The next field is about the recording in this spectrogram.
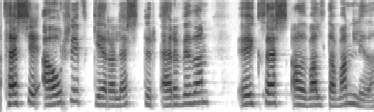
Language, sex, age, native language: Icelandic, female, 40-49, Icelandic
